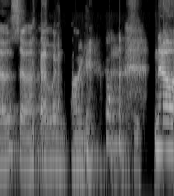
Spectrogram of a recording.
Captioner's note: chuckles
